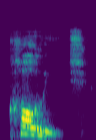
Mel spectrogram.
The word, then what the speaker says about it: UCOLLEIGE: Some people may pronounce it, but the U is pronounced Y-O-U, UCOLLEIGE.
